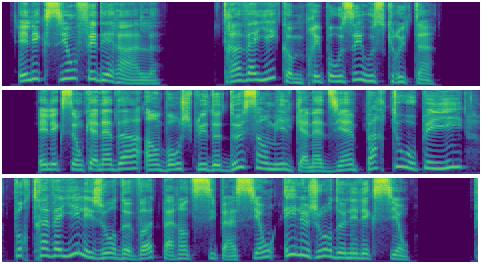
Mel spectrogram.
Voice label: french canadian political ads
